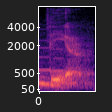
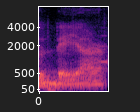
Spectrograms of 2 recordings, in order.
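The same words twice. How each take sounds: First: The word is said with an 'ee' vowel. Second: The word is read the way it is spelled. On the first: The speaker calls it right. "tapi kita bacanya dear" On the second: The speaker calls it wrong. "Kita nggak baca itu dear"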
